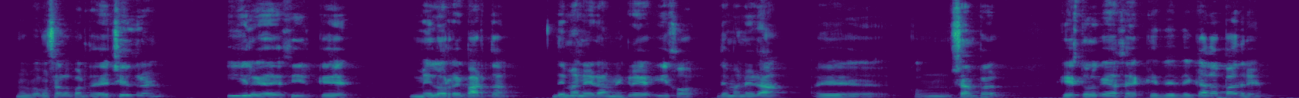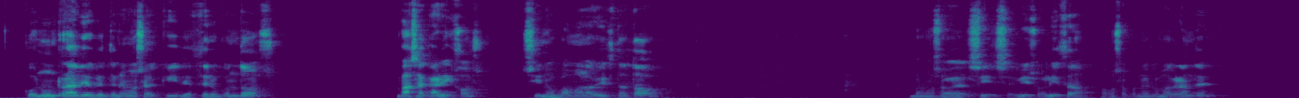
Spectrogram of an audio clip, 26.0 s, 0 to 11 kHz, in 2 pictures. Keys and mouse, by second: 0.5-1.3 drag, 1.3-2.8 middle drag, 2.8 click, 8.4-15.6 middle drag, 15.6-19.6 shift+drag, 19.0 alt+q, 19.6-24.3 shift+middle drag, 20.4 z, 21.7 z, 24.3-25.9 shift+drag.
